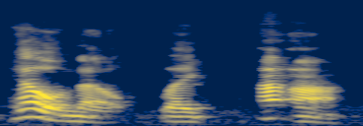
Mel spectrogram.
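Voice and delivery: ordinary talk, nothing marked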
